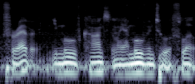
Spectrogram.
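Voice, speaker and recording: A man with an American accent speaks at a fairly quick pace, his very deep, low pitch carrying a dark, mellow tone. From Brooklyn, New York. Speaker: stuntman. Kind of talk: casual chat.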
